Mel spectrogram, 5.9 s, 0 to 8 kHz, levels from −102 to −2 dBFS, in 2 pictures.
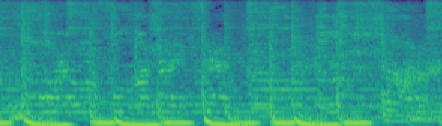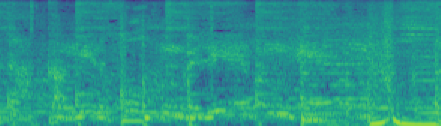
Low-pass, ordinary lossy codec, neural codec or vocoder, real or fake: none; none; none; real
